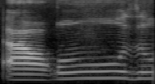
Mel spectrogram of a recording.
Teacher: عین کو حلق کے درمیان والے حصے سے ادا کرتے ہوئے، یہاں پر واو مدہ ہو رہی ہے تو عین کو ایک الف کی مقدار کھینچتے ہوئے پڑھنا ہے۔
